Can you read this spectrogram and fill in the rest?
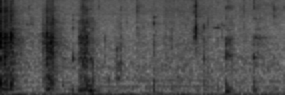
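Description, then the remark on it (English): Someone crunches an ice cube, with a series of sharp, brittle bites spaced irregularly over a few seconds and quieter chewing between them. No one speaks. “Sorry, I ate an ice cube.”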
